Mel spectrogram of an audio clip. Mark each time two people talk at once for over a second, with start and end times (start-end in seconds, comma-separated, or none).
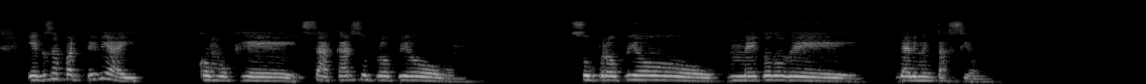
none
